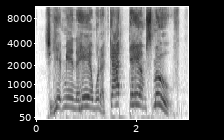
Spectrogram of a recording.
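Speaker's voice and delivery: very high, hurt, pained man's voice. Speaker retells what a man said about being hit, imitating the man's voice. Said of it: "I'm going to try to do his voice".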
